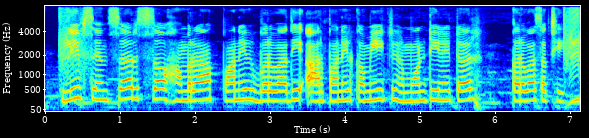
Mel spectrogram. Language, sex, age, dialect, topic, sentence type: Magahi, female, 18-24, Northeastern/Surjapuri, agriculture, statement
